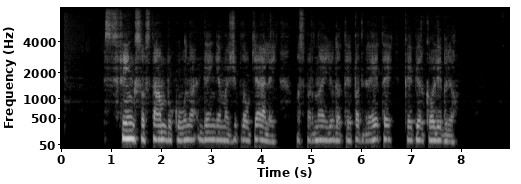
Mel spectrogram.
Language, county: Lithuanian, Telšiai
